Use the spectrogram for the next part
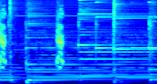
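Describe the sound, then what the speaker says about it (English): A dog in a video game barks at the same spot in a short run of yips and woofs, with a faint jingle, over steady background music. "Todamara refused to follow Sayaka's lead and instead kept barking at the same spot."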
